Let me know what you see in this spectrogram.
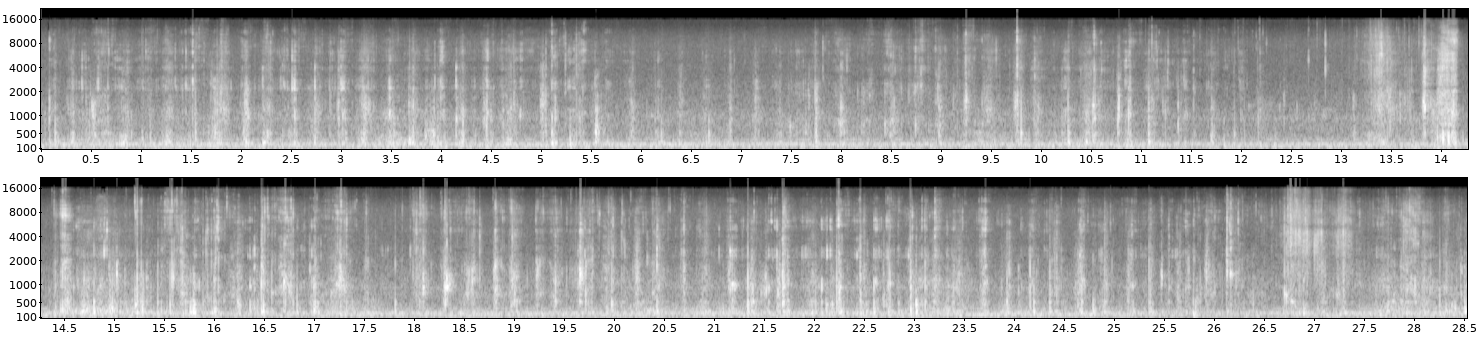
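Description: Close-miked wet chewing and lip-smacking as a sauce-dipped breaded chicken nugget is eaten, with a louder cluster of biting and smacking about halfway through.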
